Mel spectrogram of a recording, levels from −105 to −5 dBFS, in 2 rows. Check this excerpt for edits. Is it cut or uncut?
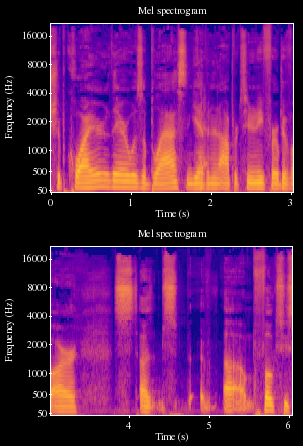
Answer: cut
